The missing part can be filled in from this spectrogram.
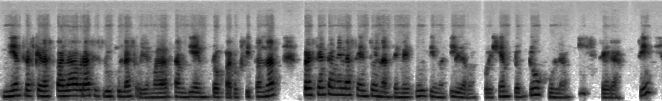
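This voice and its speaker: A woman teaching a grammar lesson, patient and explanatory, slowing down to stress syllables and speaking directly to the listener. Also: medium pitch, no echo. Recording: dry phone-like recording, husky.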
